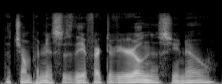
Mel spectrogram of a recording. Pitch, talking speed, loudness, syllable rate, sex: 90 Hz, 270 wpm, -19 LUFS, 6.4 syllables/s, male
